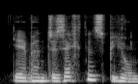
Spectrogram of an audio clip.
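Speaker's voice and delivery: ordinary delivery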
